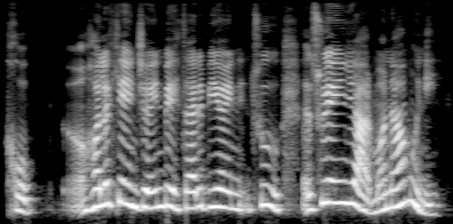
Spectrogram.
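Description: A woman's voice: on the high side, animated, voice pushed up, close to an everyday voice. A woman voicing Joan, a plump, gracious middle-aged farm wife who coaxes her guests indoors. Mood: coaxing. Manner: insistent hospitable coaxing.

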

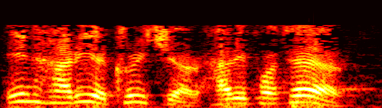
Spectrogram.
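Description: A man's voice: high-pitched, big pitch swings, husky, faint music behind, voice pushed up, exaggerated voice. A man doing an eager teenage girl. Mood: emphatic. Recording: dull lo-fi audio.

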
